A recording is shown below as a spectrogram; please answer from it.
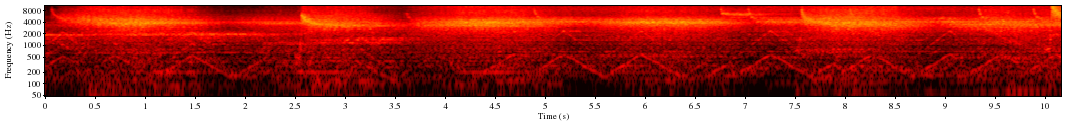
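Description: Experimental synthesizer noise from a Novation Supernova II run through effects: a tone sweeping up and down in pitch about once a second, over steady held tones and swelling, whooshing noise every couple of seconds.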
